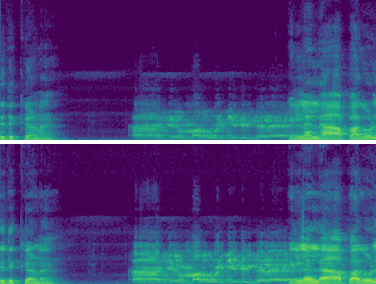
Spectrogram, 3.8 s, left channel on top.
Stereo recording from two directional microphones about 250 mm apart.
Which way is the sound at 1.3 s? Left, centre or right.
Right.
